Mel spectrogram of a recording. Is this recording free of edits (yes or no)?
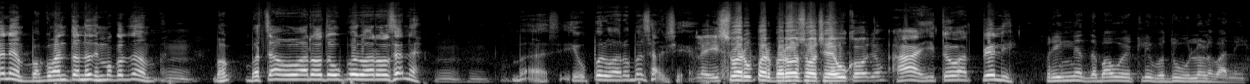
no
